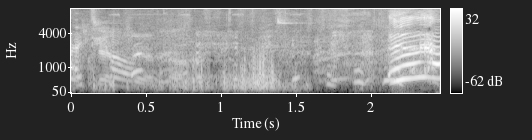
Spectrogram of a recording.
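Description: Several people's voices laughing and calling out, with no clear words.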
